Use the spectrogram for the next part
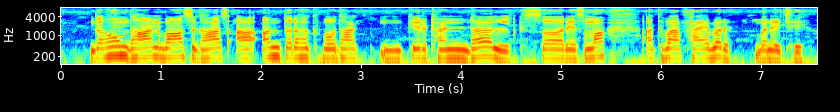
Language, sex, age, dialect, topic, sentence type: Maithili, male, 18-24, Eastern / Thethi, agriculture, statement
